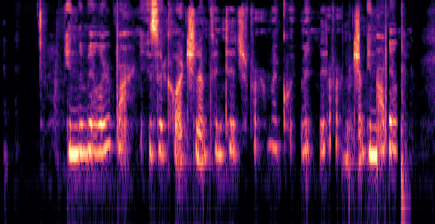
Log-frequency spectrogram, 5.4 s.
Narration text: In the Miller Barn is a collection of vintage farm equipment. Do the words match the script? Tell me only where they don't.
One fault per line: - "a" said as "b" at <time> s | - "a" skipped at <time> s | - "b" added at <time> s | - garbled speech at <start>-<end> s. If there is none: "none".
- garbled speech at 4.0-5.0 s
